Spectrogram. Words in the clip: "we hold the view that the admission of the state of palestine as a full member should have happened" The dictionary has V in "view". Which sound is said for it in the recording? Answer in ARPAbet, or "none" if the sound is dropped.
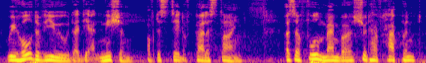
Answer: V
